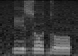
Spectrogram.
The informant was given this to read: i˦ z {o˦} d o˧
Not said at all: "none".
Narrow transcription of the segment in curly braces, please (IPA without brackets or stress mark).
o˦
